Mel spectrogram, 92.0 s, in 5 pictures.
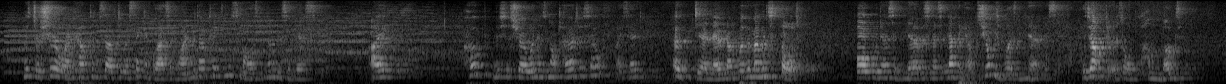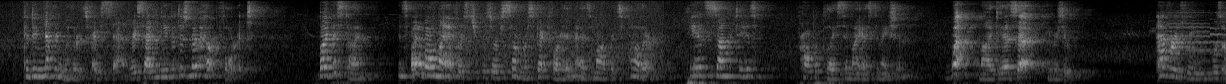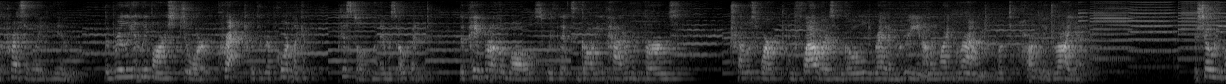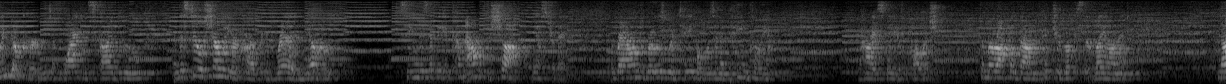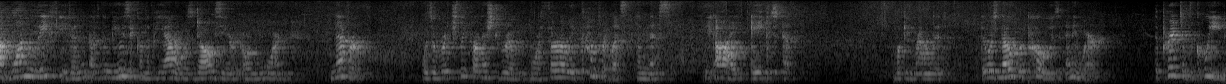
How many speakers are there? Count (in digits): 1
